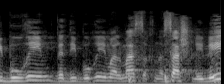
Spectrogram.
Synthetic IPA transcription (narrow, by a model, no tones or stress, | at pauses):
ibuʁimved̪ibuʁimalmasaχnasaʃlili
